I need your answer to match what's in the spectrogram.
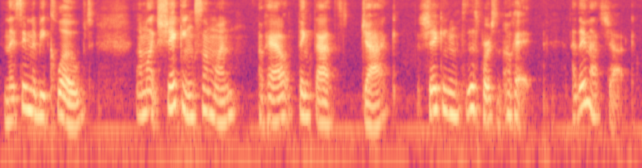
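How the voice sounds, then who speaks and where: A young woman vlogger telling a story in casual chat, slangy and animated, dropping to hushed asides and rising to loud exasperated bursts. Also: on the low side, normal speed, husky.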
